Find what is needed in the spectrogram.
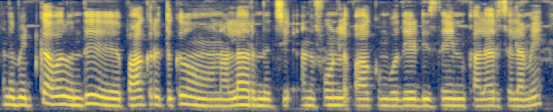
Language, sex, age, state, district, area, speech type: Tamil, female, 45-60, Tamil Nadu, Tiruvarur, rural, spontaneous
